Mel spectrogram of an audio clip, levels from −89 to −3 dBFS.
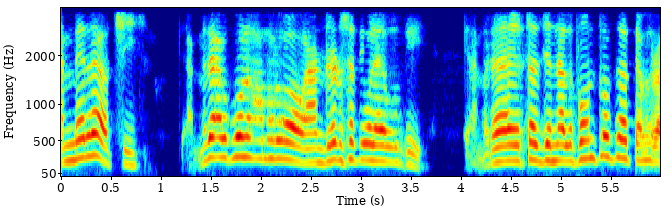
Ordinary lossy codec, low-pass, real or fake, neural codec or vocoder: none; 3.6 kHz; fake; codec, 16 kHz, 0.8 kbps, ZipCodec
